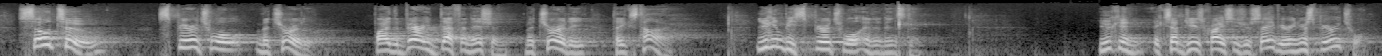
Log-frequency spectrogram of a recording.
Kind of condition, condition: setting, large echoing room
